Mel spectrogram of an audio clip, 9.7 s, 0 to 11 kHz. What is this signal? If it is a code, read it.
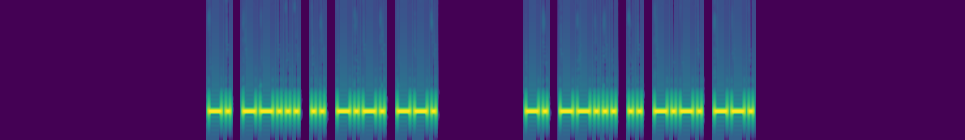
Morse code, heard as a keyed tone, about 28 wpm, 700 Hz. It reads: N7ICG N7ICG
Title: USA Call Signs - 5 Characters - Repeated 2x - 28wpm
